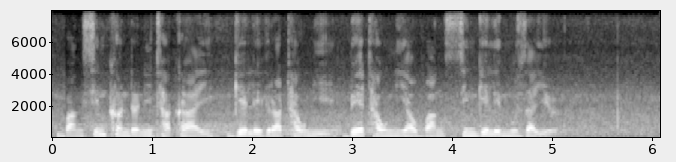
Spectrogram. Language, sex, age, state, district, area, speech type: Bodo, male, 18-30, Assam, Chirang, urban, read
